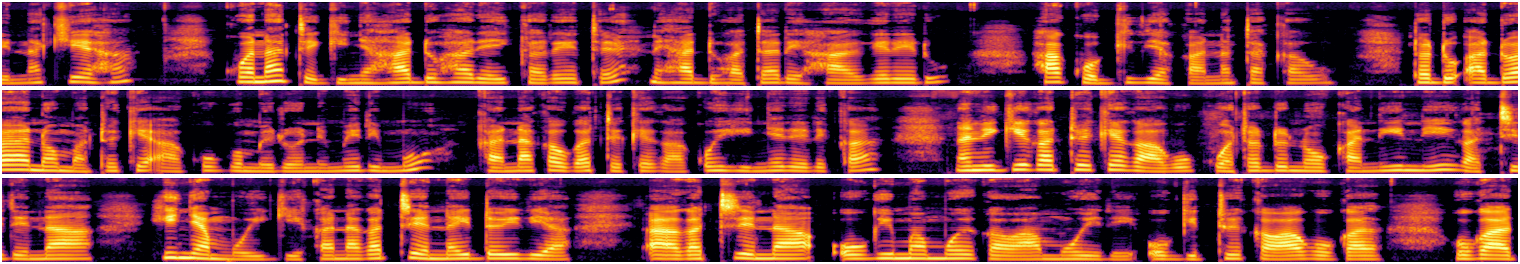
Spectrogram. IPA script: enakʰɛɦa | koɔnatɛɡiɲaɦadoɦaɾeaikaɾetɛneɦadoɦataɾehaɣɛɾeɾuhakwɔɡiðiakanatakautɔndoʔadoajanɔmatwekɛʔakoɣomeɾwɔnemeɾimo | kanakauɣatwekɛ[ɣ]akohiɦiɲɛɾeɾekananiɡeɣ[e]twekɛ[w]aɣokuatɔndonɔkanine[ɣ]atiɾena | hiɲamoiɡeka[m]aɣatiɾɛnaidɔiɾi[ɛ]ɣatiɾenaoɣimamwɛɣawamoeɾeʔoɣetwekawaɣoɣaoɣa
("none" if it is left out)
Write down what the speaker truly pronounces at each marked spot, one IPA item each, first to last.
ɣ, a, ɣ, ɣ, n, a

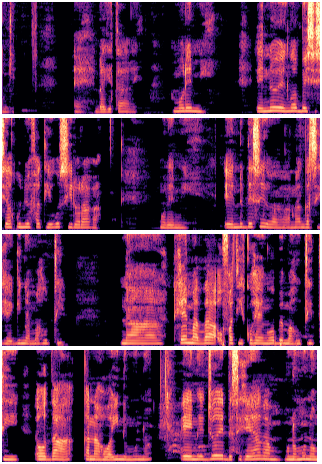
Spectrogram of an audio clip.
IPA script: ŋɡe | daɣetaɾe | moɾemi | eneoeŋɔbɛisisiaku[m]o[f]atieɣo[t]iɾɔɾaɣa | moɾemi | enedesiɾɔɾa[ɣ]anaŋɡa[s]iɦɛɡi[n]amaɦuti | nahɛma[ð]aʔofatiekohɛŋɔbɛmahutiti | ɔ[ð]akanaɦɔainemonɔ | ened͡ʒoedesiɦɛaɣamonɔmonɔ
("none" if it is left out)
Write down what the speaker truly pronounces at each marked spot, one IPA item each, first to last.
ɲ, f, s, ɣ, s, ɲ, ð, ð

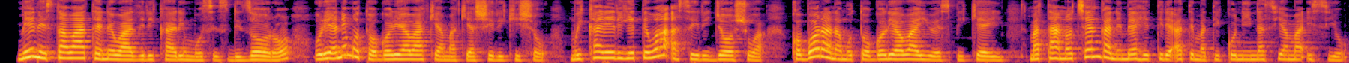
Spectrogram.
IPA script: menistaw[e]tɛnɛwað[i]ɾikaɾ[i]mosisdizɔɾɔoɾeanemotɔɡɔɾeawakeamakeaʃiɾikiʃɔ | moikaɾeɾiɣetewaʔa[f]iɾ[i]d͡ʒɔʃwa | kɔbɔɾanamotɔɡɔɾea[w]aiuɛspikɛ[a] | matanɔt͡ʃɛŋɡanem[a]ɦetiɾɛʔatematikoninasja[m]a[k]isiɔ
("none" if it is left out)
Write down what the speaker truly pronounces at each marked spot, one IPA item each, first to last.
a, i, i, s, i, w, i, ɛ, m, ʔ

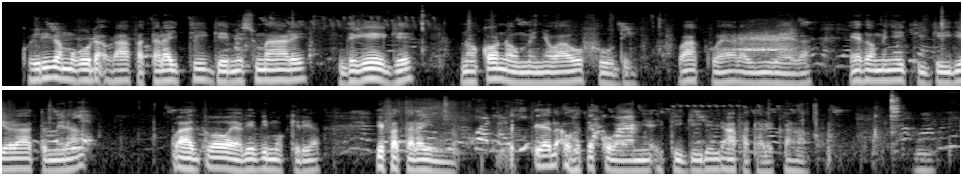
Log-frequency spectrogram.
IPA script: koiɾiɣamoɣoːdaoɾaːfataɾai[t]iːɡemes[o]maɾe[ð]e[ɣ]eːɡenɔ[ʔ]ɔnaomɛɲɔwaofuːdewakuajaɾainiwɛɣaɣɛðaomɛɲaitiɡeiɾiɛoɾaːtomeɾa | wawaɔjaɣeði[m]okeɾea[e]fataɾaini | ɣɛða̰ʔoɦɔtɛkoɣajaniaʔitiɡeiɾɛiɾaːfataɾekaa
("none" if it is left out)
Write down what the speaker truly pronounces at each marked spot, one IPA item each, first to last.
t, u, ð, ɣ, k, m, e

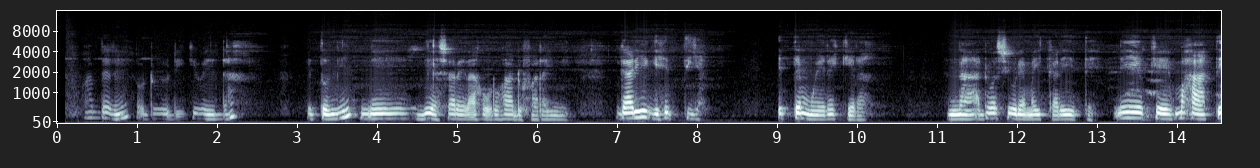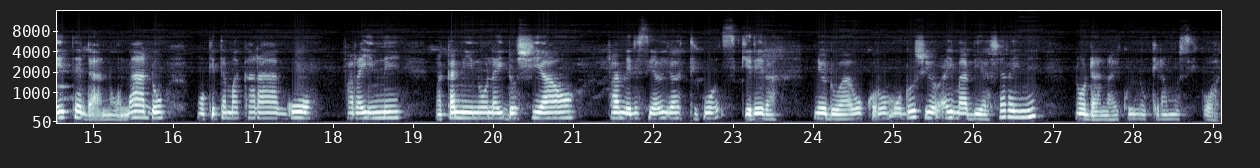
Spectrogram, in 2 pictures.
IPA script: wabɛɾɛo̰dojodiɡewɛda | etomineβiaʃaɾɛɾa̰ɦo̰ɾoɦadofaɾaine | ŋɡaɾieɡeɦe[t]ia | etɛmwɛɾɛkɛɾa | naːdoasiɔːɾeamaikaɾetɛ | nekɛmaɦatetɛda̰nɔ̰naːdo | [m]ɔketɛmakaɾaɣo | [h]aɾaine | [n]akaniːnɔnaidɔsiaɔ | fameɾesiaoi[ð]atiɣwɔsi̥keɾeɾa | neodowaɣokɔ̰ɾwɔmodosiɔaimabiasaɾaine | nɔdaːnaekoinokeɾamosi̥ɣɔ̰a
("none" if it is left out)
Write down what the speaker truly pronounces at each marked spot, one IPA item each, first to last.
t, m, f, m, ɣ

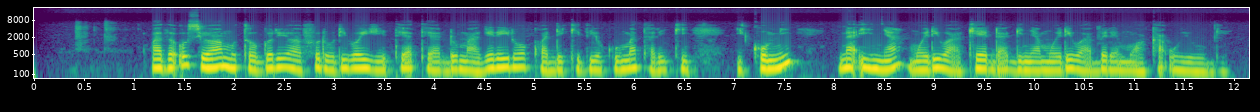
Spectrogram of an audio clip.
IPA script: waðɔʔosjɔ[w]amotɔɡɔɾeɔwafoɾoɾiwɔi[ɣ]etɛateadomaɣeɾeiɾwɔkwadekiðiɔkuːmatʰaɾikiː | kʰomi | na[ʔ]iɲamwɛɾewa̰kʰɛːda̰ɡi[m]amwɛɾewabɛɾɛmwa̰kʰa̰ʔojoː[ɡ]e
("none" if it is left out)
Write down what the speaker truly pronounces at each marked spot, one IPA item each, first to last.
w, ɣ, ʔ, ɲ, ɡ

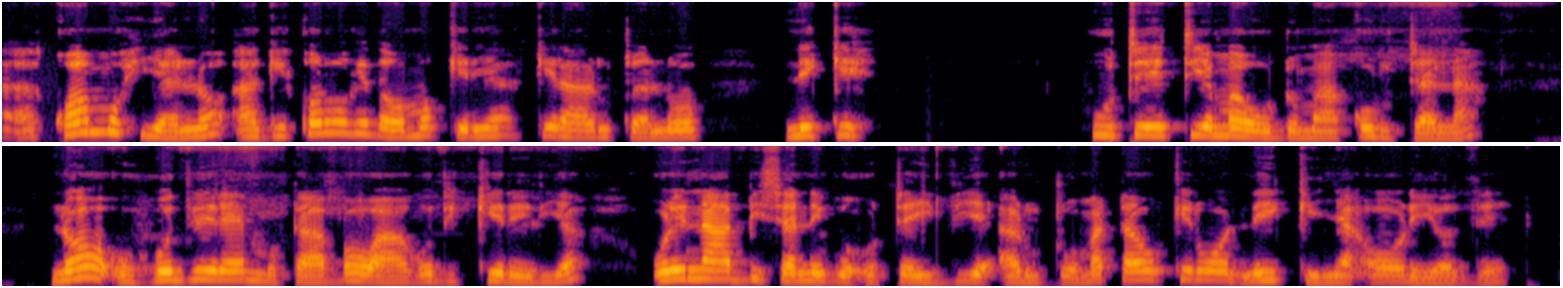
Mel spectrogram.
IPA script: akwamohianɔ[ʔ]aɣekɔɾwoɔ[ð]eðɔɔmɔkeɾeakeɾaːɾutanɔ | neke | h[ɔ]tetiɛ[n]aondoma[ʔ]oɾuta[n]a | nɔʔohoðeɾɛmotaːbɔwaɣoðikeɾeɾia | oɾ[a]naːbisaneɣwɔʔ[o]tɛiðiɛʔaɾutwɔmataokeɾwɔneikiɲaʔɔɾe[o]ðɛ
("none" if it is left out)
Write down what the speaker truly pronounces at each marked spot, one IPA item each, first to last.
ʔ, ɣ, u, m, k, n, e, o, ɔ

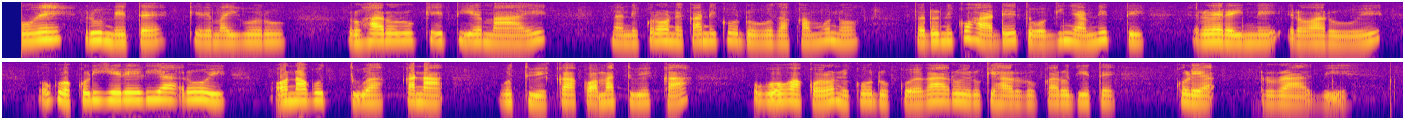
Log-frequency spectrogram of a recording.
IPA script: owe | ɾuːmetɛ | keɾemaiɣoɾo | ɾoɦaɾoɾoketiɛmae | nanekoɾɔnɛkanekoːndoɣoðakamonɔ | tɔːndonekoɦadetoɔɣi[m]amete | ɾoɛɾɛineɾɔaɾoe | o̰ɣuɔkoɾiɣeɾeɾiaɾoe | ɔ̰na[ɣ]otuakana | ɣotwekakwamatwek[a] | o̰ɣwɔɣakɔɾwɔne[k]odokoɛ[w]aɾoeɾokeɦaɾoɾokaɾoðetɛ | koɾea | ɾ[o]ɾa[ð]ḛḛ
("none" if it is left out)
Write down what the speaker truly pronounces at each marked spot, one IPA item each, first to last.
ɲ, ɣ, a, k, ɣ, o, ð

